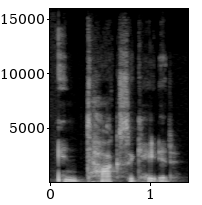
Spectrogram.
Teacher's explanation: We have the stress after the NT. We pronounce the T like a pure T. T. Release the sound.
